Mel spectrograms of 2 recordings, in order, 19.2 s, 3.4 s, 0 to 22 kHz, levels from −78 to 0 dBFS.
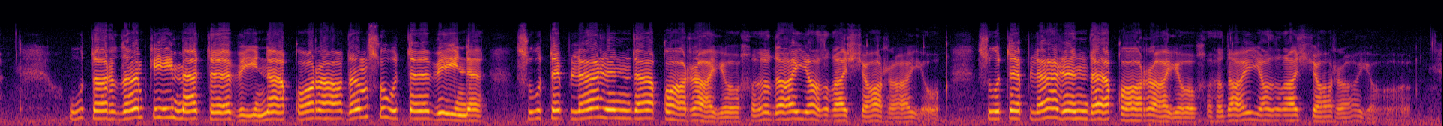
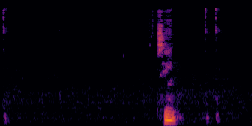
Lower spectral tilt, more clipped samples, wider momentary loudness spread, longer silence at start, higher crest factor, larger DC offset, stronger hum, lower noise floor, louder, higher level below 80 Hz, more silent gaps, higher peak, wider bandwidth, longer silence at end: about the same, -3.5 dB/octave vs -4 dB/octave; neither; second, 15 LU vs 22 LU; about the same, 0 s vs 0.05 s; second, 14 dB vs 24 dB; neither; neither; second, -36 dBFS vs -68 dBFS; first, -14 LUFS vs -31 LUFS; first, -46 dBFS vs -72 dBFS; neither; first, -2 dBFS vs -14 dBFS; second, 10.5 kHz vs 17 kHz; second, 0 s vs 0.45 s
